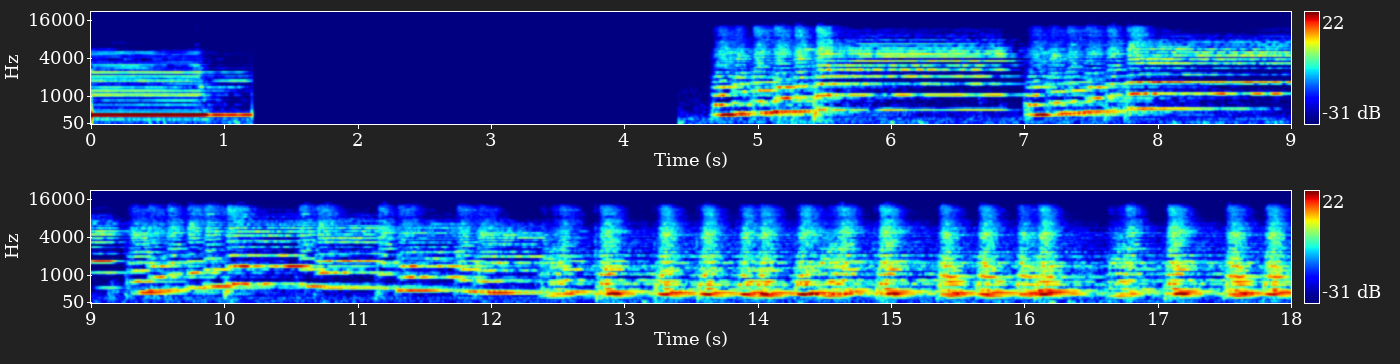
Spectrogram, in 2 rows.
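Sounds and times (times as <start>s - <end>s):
synth lead melody: 4.6s - 18.0s.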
